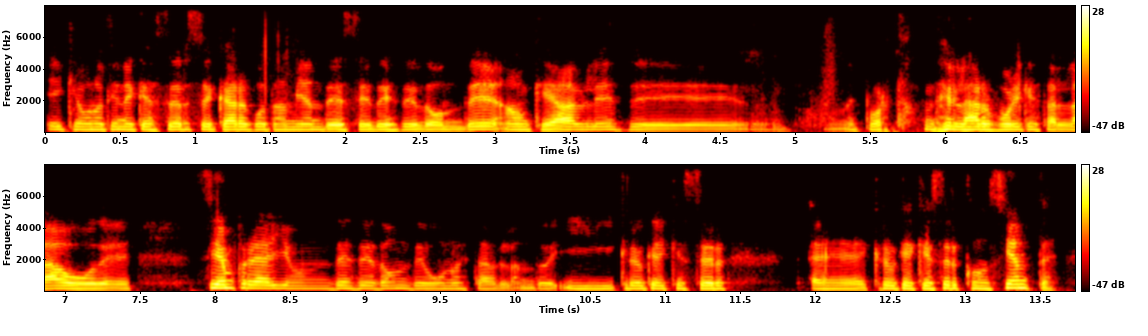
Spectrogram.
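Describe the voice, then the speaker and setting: A woman with a Chilean accent speaking reflectively and earnestly as an interview guest, halting and repeating words for emphasis. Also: fairly low pitch, level tone, no room sound, narrow, tinny audio. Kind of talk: reflective personal conversation.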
